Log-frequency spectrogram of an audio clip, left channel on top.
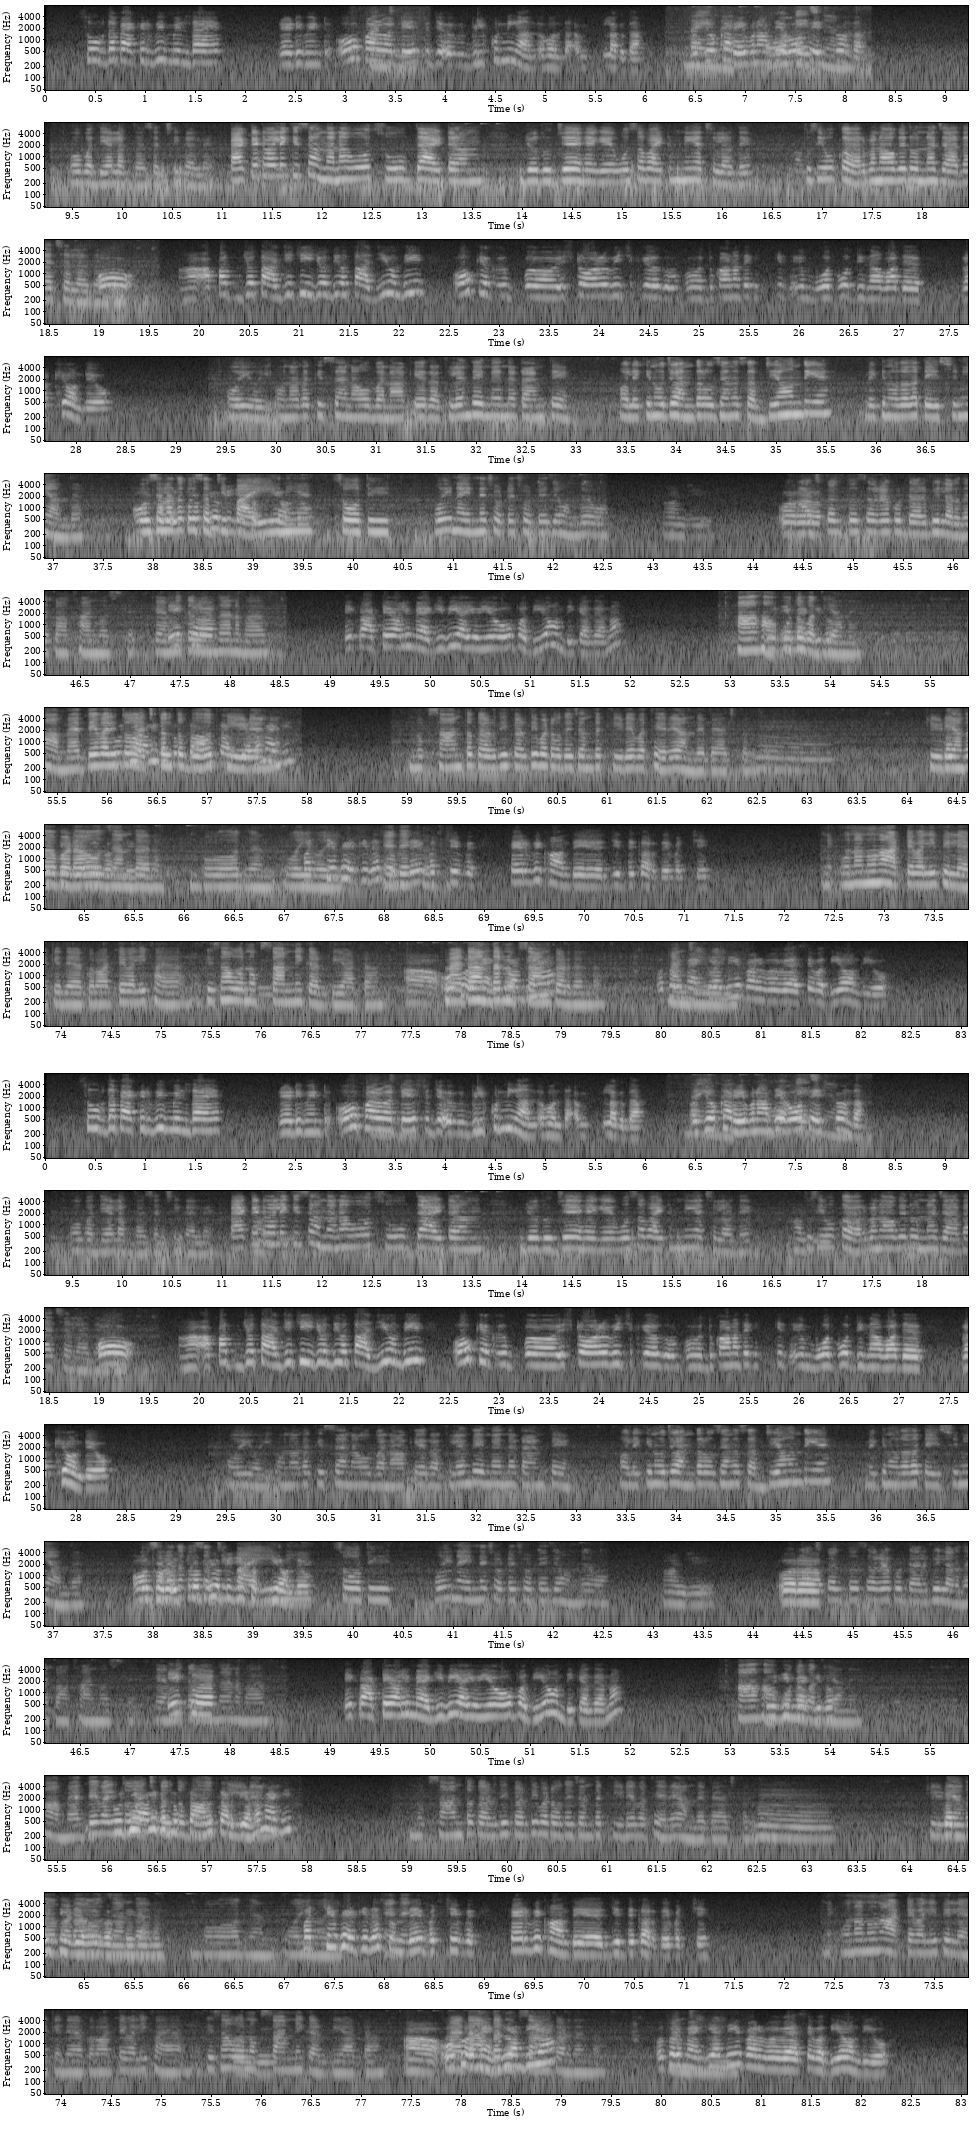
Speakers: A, on the right (about 30°); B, on the left (about 45°).
A: ਸੂਪ ਦਾ ਪੈਕਟ ਵੀ ਮਿਲਦਾ ਹੈ। ਰੇਡੀਮੇਟ ਉਹ ਪਰ
B: ਹਾਂਜੀ
A: ਟੇਸਟ ਬਿਲਕੁਲ। ਕੁੁੰਨੀ ਆ ਹੁੰਦਾ ਲੱਗਦਾ
B: ਨਹੀਂ
A: ਉਹ ਜੋ
B: ਨਹੀਂ
A: ਘਰੇ ਬਣਾਉਂਦੇ ਉਹ ਟੇਸਟ
B: ਨਹੀਂ ਆਉਂਦਾ
A: ਹੁੰਦਾ।
B: ਉਹ ਵਧੀਆ ਲੱਗਦਾ ਸਚੀ ਗਲ ਹੈ। ਪੈਕੇਟ
A: ਹਾਂਜੀ
B: ਵਾਲੇ ਕਿ ਉੁਦਾ ਸੂਪ ਦਾ ਆਈਟਮ ਜੋ ਦੂਜੇ ਹੈਗੇ ਉਹ ਸਭ ਆਈਟਮ ਨਹੀ ਅਛੇ ਲੱਗਦੇ
A: ਹਾਂਜੀ
B: ਤੁਸੀ ਉਹ ਘਰ। ਬਣਾਓਗੇ ਤਾਂ ਓੰਨਾ ਜ਼ਿਆਦਾ ਅੱਛਾ ਲੱਗਦਾ।
A: ਉਹ
B: ਉਹ
A: ਹਾਂ ਆਪਾਂ ਜੋ ਤਾਜ਼ੀ ਚੀਜ਼ ਹੁੰਦੀ ਉਹ ਤਾਜ਼ੀ ਹੁੰਦੀ। ਉਹ ਕਿਕ ਅ ਸਟੋਰ ਵਿੱਚ ਦੁਕਾਨਾਂ ਤੇ ਕਿ ਬਹੁਤ ਬਹੁਤ ਦਿਨਾਂ ਬਾਅਦ ਰੱਖੇ ਹੁੰਦੇ ਉਹ
B: ਓਹੀ ਉਈ ਉਹਨਾਂ ਦਾ ਕਿੱਸਾ ਨਾ ਉਹ ਬਣਾ ਕੇ ਰੱਖ ਰ ਲੈਂਦੇ ਇੰਨੇ ਇਨੇ ਟਾਈਮ ਤੇ ਉਹ ਲੇਕਿਨ ਉਹ ਜੋ ਅੰਦਰ ਉਸਦੇ ਅੰਦਰ। ਸਬਜ਼ੀਆਂ ਆਉਂਦੀਆਂ ਹੈ ਲੇਕਿਨ ਉਹਦਾ ਤਾਂ ਟੇਸਟ ਹੀ ਨਹੀਂ ਆਉਂਦਾ। ਪੁਈ
A: ਉਹ ਥੋੜੇ
B: ਨਾਲ ਤਾਂ ਕੋਈ
A: ਛੋਟੀ
B: ਸਬਜ਼ੀ
A: ਛੋਟੀ ਜਿਹੀ
B: ਪਾਈ
A: ਸਬਜ਼ੀਆਂ
B: ਹੀ ਨਈ
A: ਆਉਂਦੇ
B: ਹੈ
A: ਉਹ
B: ਸੋਟੀ। ਕੋਈ ਨਾ ਇੰਨੇ ਛੋਟੇ ਛੋਟੇ ਜੇ ਹੁੰਦੇ।
A: ਹਾਂਜੀ। ਔਰ
B: ਅੱਜ ਕੱਲ੍ਹ ਤਾਂ ਸਾਰਿਆਂ ਕੁ ਡਰ ਵੀ ਲੱਦਾਾ ਖਾਣ ਵਾਸਤੇ। ਕੈਮੀਕਲ
A: ਇੱਕ
B: ਹੁੰਦਾ ਨਾ ਬਾਹਰ
A: ਇੱਕ ਆਟੇ ਵਾਲੀ ਮੈਗੀ ਵੀ ਆਈ ਹੋਈ ਹੈ ਉਹ ਵਧੀਆ ਹੁੰਦੀ ਕਹਿੰਦੇ ਹਨ ਨਾ।
B: ਹਾਂ ਹਾਂ
A: ਦੂਜੀ
B: ਉਹ ਤੋਂ
A: ਮੈਗੀ
B: ਵਧੀਆ ਨੇ। ਹਾਂ ਮੈਦੇ
A: ਦੂਜੀ
B: ਵਾਲੀ ਤੋਂ ਅੱਜ
A: ਤਾਂ
B: ਕੱਲ੍ਹ
A: ਨੁਕਸਾਨ
B: ਤੋਂ ਬਹੁਤ
A: ਕਰਦੀ
B: ਕੀੜੇ
A: ਆ ਨਾ ਮੈਗੀ
B: ਨੇ। ਨੁਕਸਾਨ ਤਾਂ ਕਰਦੀ ਕਰਦੀ ਬਟ ਉਹਦੇ ਚ ਅੰਦਰ ਕੀੜੇ ਬਥੇਰੇ ਆਉਂਦੇ ਪਏ ਅੱਜ ਕੱਲ੍ਹ
A: ਹਮ
B: ਤਾਂ। ਹ। <inaudible> ਕੀੜਿਆਂ
A: ਗੰਦੀ
B: ਦਾ
A: ਚੀਜ਼ਾਂ
B: ਬੜਾ ਉਸਦੇ
A: ਦੇ ਬਣਦੇ
B: ਅੰਦਰ
A: ਕਹਿੰਦੇ
B: ਬਹੁਤ ਗੰਦ ਓਈ ਓਈ
A: ਬੱਚੇ
B: ਹੋਹੀ
A: ਫੇਰ ਕਿਤੇ ਸੁਣਦੇ
B: ਇਹਦੇ ਕਰ।
A: ਬੱਚੇ ਫੇਰ ਵੀ ਖਾਂਦੇ ਆ ਜਿਦ ਕਰਦੇ ਬੱਚੇ।
B: ਉਹਨਾ ਨੂੰ ਨਾ ਆਟੇ ਵਾਲੀ ਫਿਰ ਲੈ ਕੇ ਦਆ ਕਰੋ ਆਟੇ ਵਾਲੀ ਖਾਇਆ ਕਿਸੇ ਹੋਰ
A: ਹਾਂਜੀ
B: ਨੁਕਸਾਨ ਨਹੀ। ਕਰਦੀ ਏ ਆਟਾ।
A: ਹਾਂ ਉਹ
B: ਮੈਦਾ
A: ਥੋੜੀ ਮਹਿੰਗੀ
B: ਅੰਦਰ ਨੁਕਸਾਨ
A: ਆਉਂਦੀ ਆ
B: ਕਰ ਦਿੰਦਾ
A: ਉਹ ਥੋੜੀ
B: ਹਾਂਜੀ
A: ਮਹਿੰਗੀ
B: ਉਹੀ
A: ਆਉਂਦੀ ਹੈ ਪਰ। ਵੈਸੇ ਵਧੀਆ ਹੁੰਦੀ ਏ ਉਹ।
